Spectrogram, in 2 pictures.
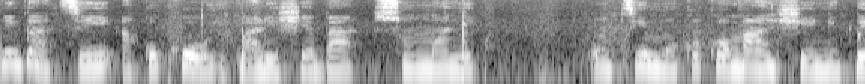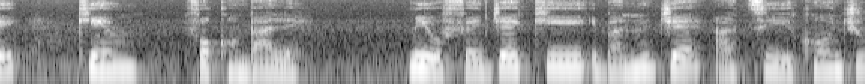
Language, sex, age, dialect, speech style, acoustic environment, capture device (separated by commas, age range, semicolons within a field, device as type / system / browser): Yoruba, female, 25-34, Nigeria - Ibadan, relaxed; focused, silence, desktop / Windows / Chrome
